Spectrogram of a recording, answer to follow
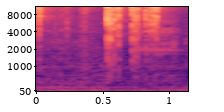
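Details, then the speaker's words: Insulin pen (FlexPen) dose knob turned to set 10 units in a pharmacy education demonstration: a few sharp, quick dial clicks. "Kalau eh penyandang diabetesnya menggunakan 10 unit, berarti tinggal diputar sampai 10. Begitu."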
